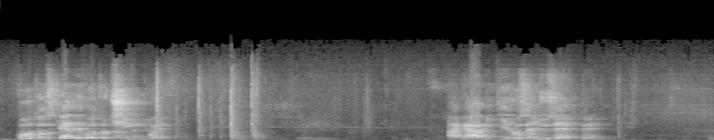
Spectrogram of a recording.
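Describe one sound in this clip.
A man speaks into a microphone in a room with a slight echo.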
